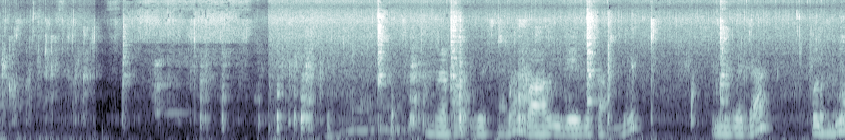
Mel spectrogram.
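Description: A metal spatula scrapes and clatters against a pot.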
